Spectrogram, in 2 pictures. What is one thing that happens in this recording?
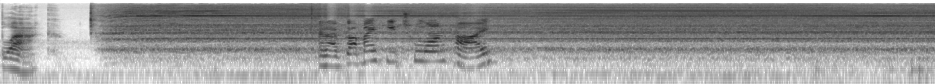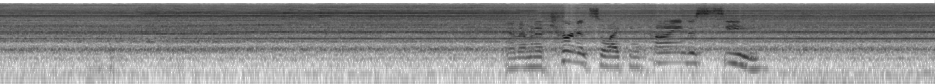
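A heat gun blows with a steady whirring roar.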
